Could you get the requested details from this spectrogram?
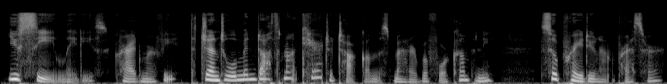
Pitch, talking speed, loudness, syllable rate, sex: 165 Hz, 215 wpm, -23 LUFS, 5.5 syllables/s, female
